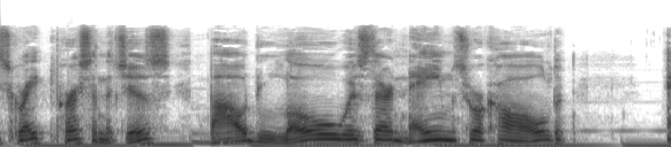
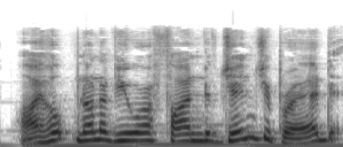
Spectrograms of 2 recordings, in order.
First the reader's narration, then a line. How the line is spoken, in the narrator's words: said the king rather anxiously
